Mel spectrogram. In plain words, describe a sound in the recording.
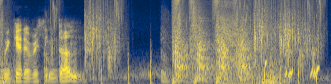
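A sword swings and strikes monsters with short sharp hits.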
